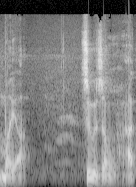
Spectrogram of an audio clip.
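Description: Speech: a voice narrating, in two phrases with a short pause between them.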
